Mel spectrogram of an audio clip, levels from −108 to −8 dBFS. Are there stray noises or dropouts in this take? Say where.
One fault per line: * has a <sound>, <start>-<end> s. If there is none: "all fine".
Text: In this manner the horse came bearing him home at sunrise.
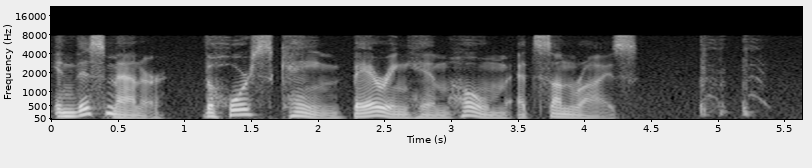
* has a cough, 4.8-5.4 s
